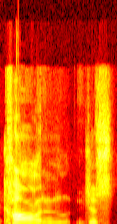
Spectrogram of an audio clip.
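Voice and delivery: usual speaking voice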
